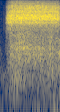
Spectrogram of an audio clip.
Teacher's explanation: Sin itu dia punya sifat hams. Tapi hamsnya bukan percikan nafas tapi sesuai dengan dasarnya yaitu mengalir nafas. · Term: huruf sin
